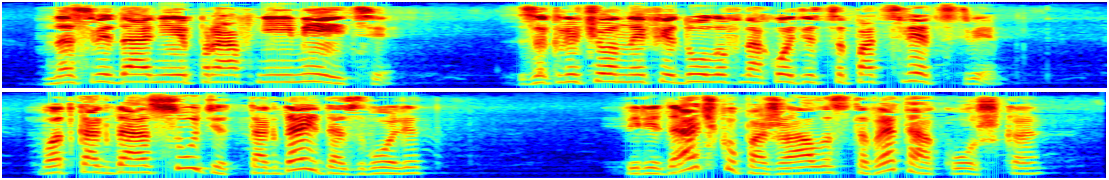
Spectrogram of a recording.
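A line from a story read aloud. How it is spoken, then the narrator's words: Stern. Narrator (Russian): строго сказал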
